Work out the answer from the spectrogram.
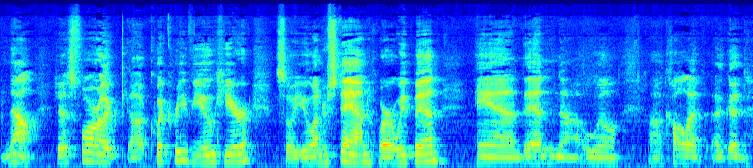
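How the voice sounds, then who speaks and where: A man's voice: medium pitch, steady tone, slow pace, fairly bright tone. A man whose first language is English, giving a casual spoken Spanish lesson in a patient, folksy way and checking in often with "okay?". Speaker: Spanish teacher.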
